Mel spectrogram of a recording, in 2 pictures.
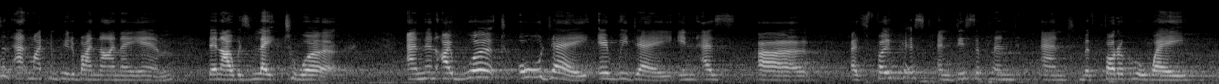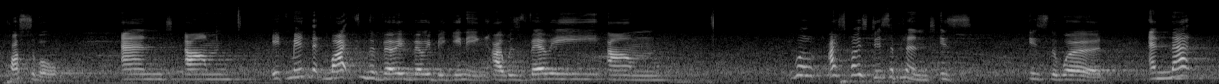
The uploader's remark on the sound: It's our first LIVE episode! CapriCon Rockhampton 2019.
